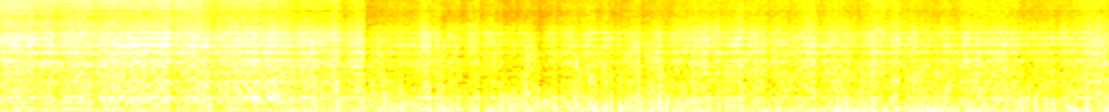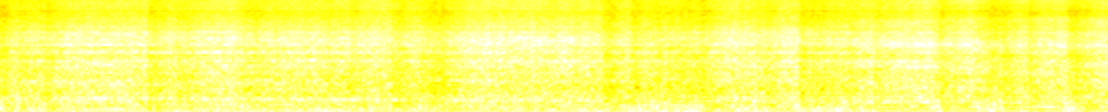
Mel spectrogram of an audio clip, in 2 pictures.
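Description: Virgin Trains express passenger train running steadily through the station: continuous rolling noise of wheels on rail with a steady whine.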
